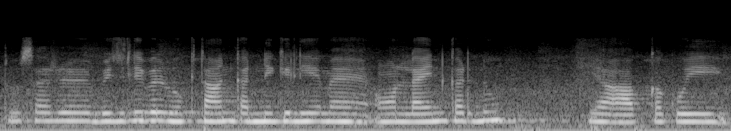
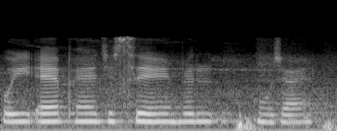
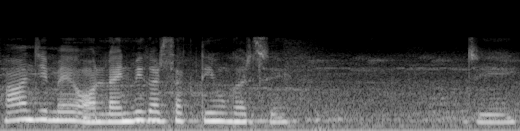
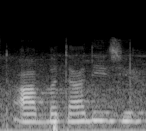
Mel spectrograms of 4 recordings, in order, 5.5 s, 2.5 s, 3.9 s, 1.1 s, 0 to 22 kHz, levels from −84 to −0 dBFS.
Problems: none marked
